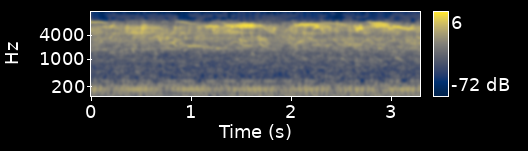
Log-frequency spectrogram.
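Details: Common starling autumn song given while preening: dense high chatter of clicks, whistles and rattles in continuous flow, with a steady low hum underneath.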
